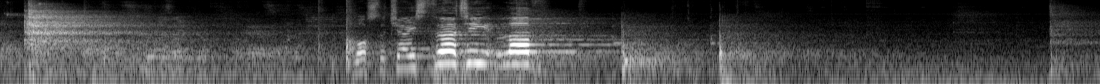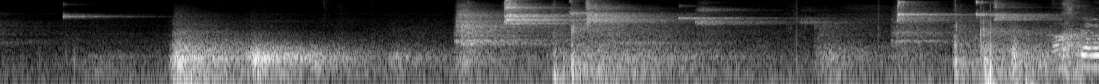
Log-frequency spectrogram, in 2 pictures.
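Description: A ball is struck hard with a racket, echoing through a large hall.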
